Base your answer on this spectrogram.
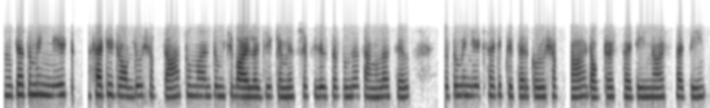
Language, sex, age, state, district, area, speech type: Marathi, female, 18-30, Maharashtra, Wardha, rural, conversation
